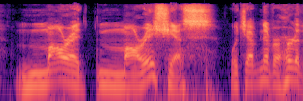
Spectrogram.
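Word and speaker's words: Mauritius: Maicius.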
